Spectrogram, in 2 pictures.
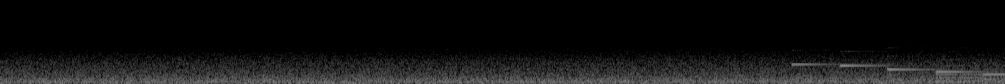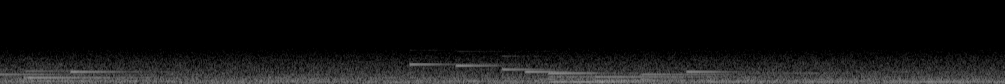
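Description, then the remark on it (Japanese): Rain falls in a steady, even hiss throughout, while two soft runs of descending, chime-like notes drift over it. No one speaks. “雨だ。”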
